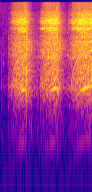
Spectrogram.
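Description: Power tool drilling through wire coat hangers, a close whirring grind that surges in three quick pulses with no talk over it.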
